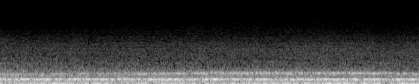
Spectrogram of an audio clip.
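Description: A low, steady musical drone with rumble beneath, from a sombre background score.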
